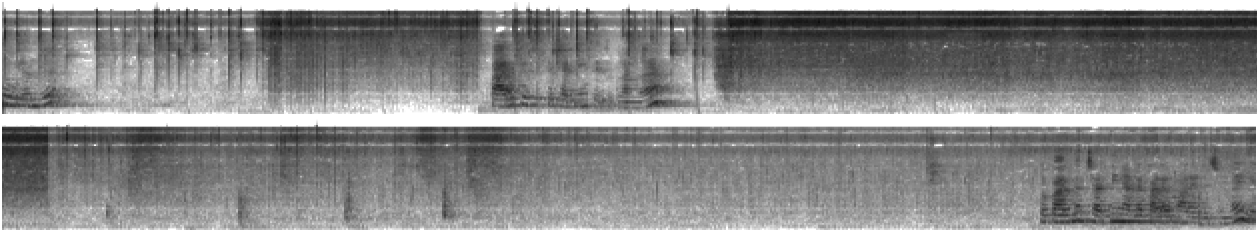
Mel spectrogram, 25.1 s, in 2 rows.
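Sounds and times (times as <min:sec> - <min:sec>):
paste sizzling in hot oil: 0:02.1 - 0:04.8, 0:07.0 - 0:23.0.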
